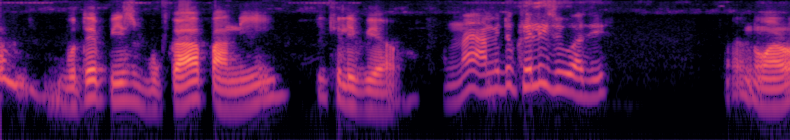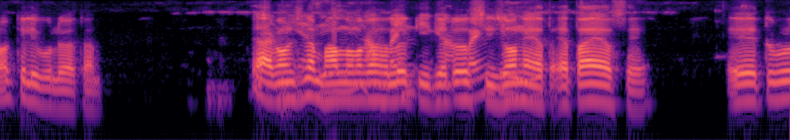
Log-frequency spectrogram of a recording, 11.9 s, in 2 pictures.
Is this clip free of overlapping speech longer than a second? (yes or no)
no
